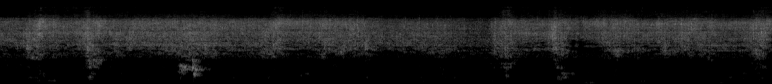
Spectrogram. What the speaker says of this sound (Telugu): ఇట్లా 2 నిమిషాలు మంచిగా మనం ఇట్లా ఫ్రై చేసుకోవాలి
